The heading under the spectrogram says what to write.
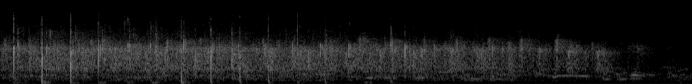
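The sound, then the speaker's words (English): An audience at a commission meeting claps steadily for several seconds for the Las Vegas Alumni Chapter of Delta Sigma Theta, a dense, even patter of many hands that stays fairly loud before tapering off at the end. “And if we can give them one more round of applause for all that they do.”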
